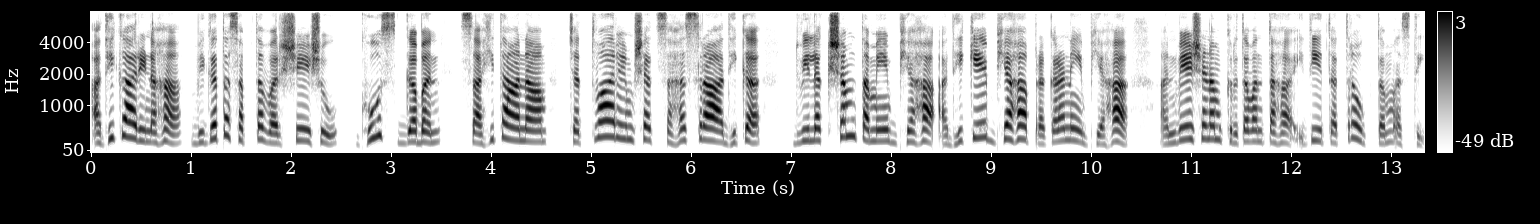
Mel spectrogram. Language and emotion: Sanskrit, neutral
